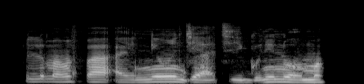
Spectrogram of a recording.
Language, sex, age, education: Yoruba, male, 15-29, tertiary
